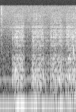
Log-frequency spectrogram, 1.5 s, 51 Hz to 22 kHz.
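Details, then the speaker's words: Buzzing from a Scarlett 2i2 USB audio interface that flares when the computer mouse moves, heard while testing an SAE Mark Nine preamp and amplifier; low hum with gritty bursts, while the amp and preamp are dead silent without the interface. "that buzzing noise you're hearing is again coming from the audio interface the amplifier and preamp is dead silent when you take those off of there"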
